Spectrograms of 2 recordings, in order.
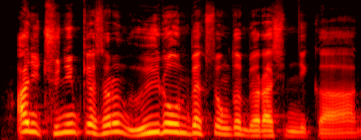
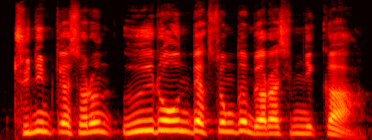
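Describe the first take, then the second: First: Said in the usual way. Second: Raised indignant quote. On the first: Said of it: "아비멜렉이 이렇게 대답합니다". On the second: Retold or imitated. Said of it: "아비멜렉이 뭐라고 얘기하죠".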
